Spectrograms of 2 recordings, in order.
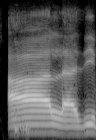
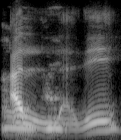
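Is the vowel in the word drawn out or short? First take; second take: drawn out; short. First: The vowel in the word is drawn out long. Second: The vowel in the word is kept short. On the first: The speaker calls it wrong. "jangan diperpanjang ya. Allazi bukan" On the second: The speaker calls it right. "tapi allazi allazi ya"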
